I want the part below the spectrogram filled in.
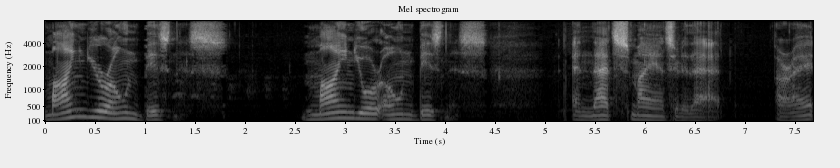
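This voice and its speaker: A man's voice shows ordinary pitch variation on a very clean recording with a silent background. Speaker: vlogger documenting weight loss. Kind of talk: casual vlog monologue. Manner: loud; rambling, halting with fillers.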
